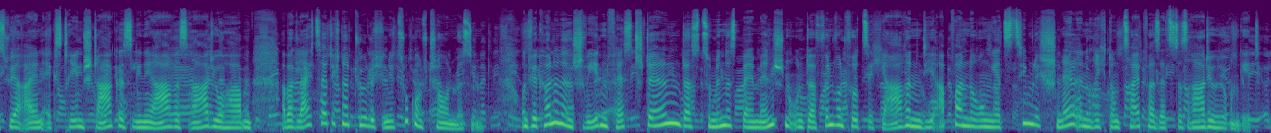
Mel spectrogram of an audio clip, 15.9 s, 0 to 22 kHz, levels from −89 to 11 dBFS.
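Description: No technical faults are audible anywhere in the recording.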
